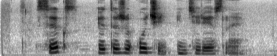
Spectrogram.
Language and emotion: Russian, neutral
